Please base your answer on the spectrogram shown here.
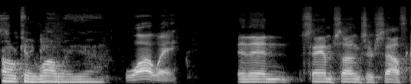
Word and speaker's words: Huawei: so Hugh Jass says Huawei is how it's pronounced okay well yeah Huawei and then Samsung's or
